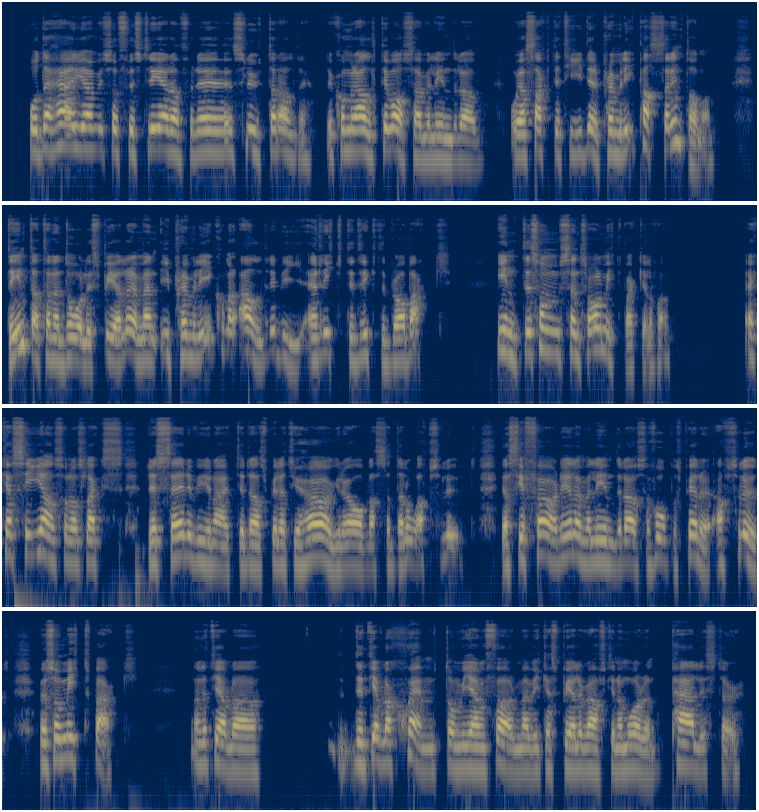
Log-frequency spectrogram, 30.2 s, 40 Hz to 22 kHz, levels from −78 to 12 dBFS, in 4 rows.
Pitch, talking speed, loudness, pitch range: 180 Hz, 215 wpm, -20 LUFS, 155-200 Hz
